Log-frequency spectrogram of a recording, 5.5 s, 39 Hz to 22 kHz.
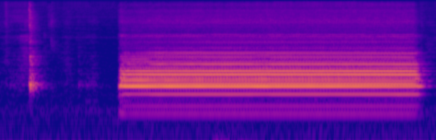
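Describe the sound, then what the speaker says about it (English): A sustained woodwind multiphonic, A-LH3 fingering: several pitches sounding at once in a buzzy, steady chord held for about four seconds, after a brief breath and key click. "So the third multiphonic is A minus left hand 3."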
